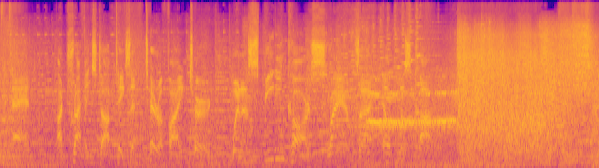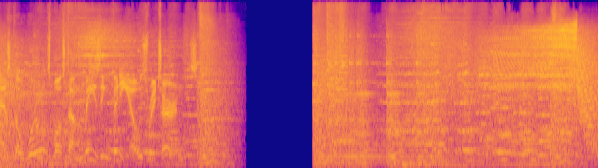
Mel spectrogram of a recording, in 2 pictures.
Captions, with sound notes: And a traffic stop takes a terrifying turn when a speeding car slams a helpless cop (car crashes loudly) as "The World's Most Amazing Videos" returns. (dynamic orchestral music)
